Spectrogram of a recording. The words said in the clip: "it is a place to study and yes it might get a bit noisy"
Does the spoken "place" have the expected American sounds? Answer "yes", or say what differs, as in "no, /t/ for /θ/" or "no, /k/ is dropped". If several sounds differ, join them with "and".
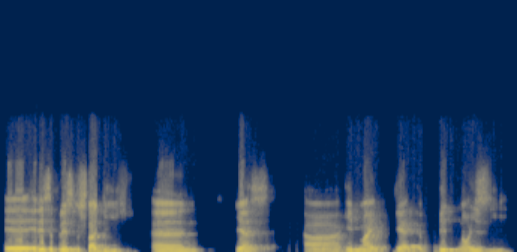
yes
